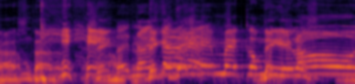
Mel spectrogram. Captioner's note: speaking In Foreign Language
